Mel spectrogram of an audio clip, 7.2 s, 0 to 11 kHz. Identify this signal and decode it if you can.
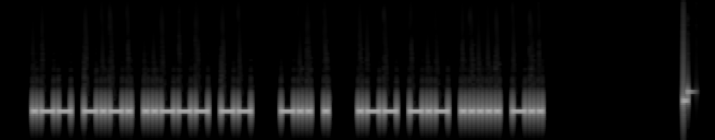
Morse code, heard as a keyed tone, about 28 wpm, 700 Hz. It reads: WC2M DE WK5D
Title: USA Callsign DE Callsign - 4 Characters - 28wpm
